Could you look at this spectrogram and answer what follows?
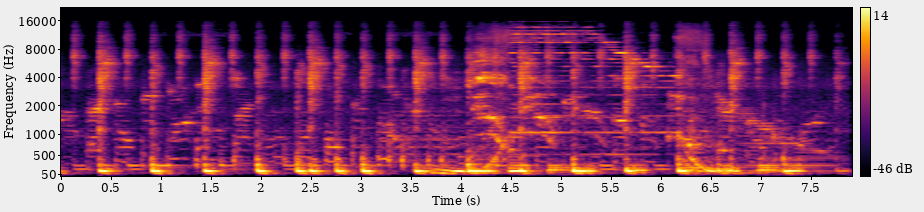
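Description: Slow-groove music track at about 114 BPM, with a steady, punchy beat of regular kicks and hits under layered tonal parts, loud and continuous with no talk.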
